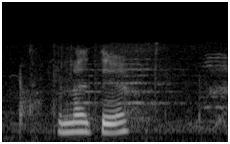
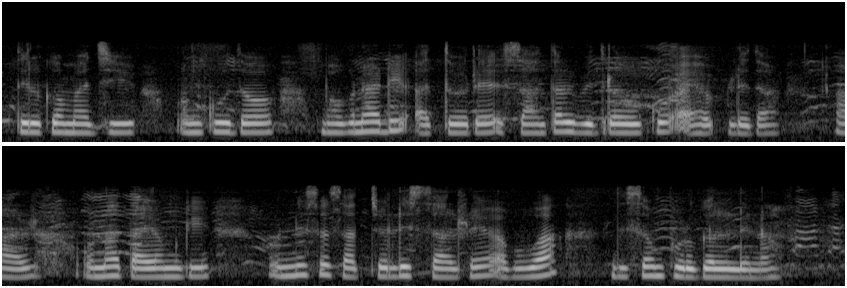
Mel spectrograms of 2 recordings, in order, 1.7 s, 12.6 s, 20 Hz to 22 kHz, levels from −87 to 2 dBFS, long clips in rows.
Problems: background conversations at intervals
